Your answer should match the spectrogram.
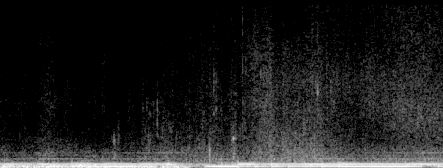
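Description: A boat carrying women merchants from a beach village in southern Haiti toward the Dominican border, its steady low droning hum running loud throughout, with faint splashes and wash in the background and no voices.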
